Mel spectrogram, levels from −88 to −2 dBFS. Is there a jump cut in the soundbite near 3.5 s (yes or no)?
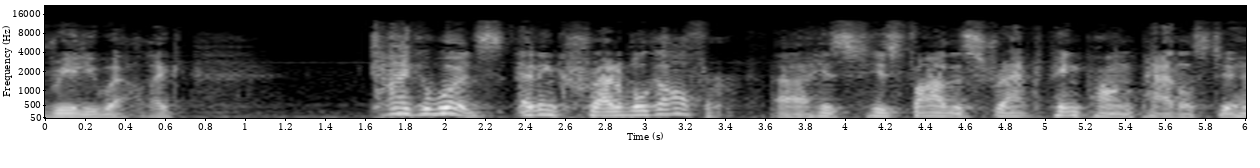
yes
